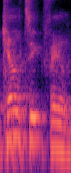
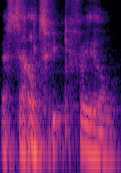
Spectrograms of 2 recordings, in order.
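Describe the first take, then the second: First: Celtic is said unlike the football club's name. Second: Celtic is said like the football club's name. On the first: It refers to the ancient Celts. The speaker calls it right. "I didn't mention the football club" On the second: It seems to refer to the football club. The speaker calls it wrong.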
